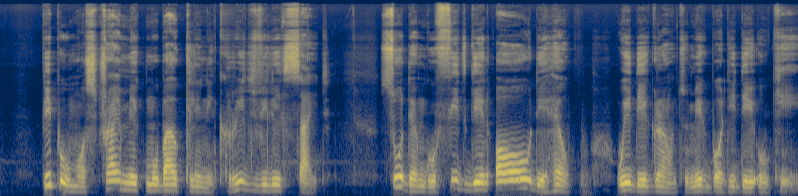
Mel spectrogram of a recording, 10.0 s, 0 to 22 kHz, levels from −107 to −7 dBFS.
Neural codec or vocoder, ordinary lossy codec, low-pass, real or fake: vocoder, 48 kHz, 128 mel bands, Vocos; none; none; fake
